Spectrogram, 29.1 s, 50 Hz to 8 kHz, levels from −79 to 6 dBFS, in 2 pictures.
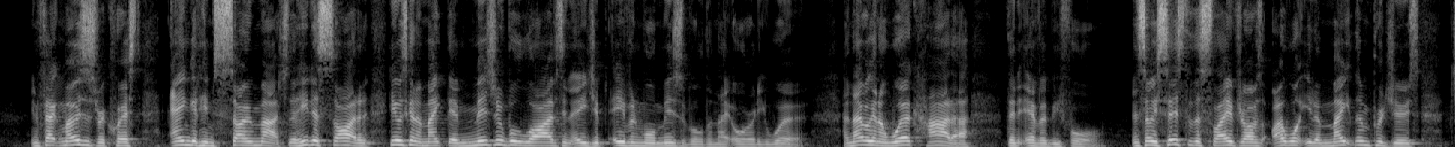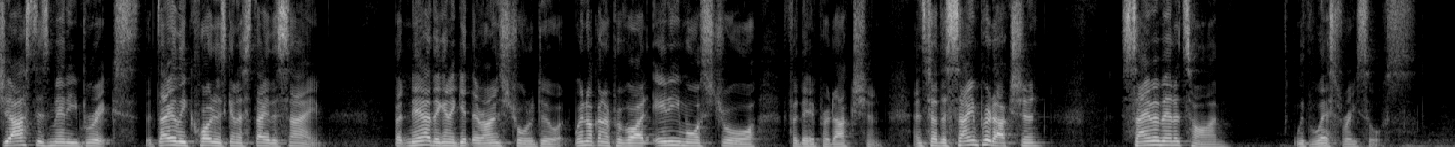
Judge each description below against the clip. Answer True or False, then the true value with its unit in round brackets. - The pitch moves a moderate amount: True (4.3 semitones)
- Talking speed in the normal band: False (210 wpm)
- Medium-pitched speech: True (155 Hz)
